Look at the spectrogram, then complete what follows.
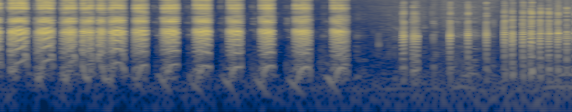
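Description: Hand-blown waterfowl call worked hard at close range: a string of about a dozen loud, evenly spaced calling notes, about five a second, then quicker, softer chatter for the last second or so, calling to diving ducks coming in.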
